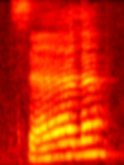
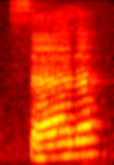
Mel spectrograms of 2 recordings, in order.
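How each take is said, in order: No difference in how they are said.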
